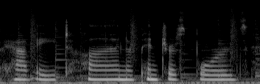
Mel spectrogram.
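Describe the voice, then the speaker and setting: A woman speaks in a soft-spoken way. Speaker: bullet journal YouTuber. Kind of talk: voiceover tutorial. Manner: monotone.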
